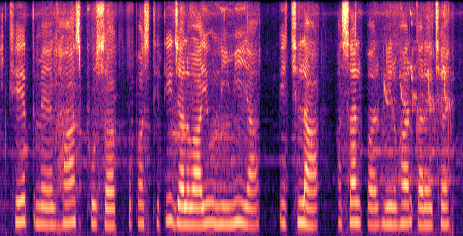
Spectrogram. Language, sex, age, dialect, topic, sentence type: Maithili, female, 46-50, Eastern / Thethi, agriculture, statement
